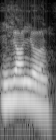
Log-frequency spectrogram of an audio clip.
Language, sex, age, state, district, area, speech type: Bengali, male, 60+, West Bengal, Birbhum, urban, spontaneous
